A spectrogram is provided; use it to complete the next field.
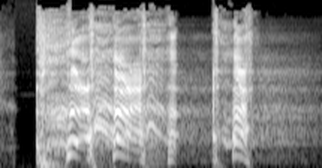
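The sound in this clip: Coughing and throat clearing come as a rough run of several harsh, voiced bursts. After a short pause, two more quick bursts follow, all moderately loud with no talk.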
